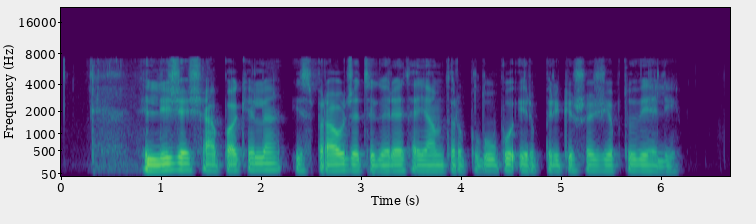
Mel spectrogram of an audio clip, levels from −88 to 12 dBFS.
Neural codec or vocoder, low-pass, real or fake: none; 7.2 kHz; real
